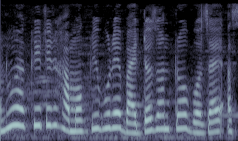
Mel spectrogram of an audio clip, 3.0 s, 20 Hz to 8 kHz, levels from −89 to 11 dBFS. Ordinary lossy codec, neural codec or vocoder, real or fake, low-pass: MP3, 48 kbps; none; real; 7.2 kHz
